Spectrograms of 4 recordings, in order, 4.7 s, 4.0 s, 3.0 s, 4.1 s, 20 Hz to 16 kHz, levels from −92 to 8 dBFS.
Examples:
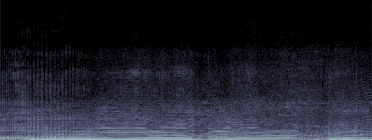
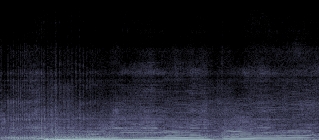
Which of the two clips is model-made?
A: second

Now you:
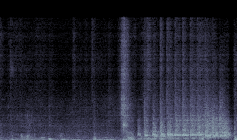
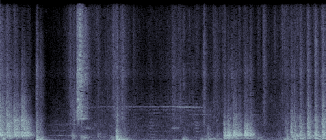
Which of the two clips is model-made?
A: first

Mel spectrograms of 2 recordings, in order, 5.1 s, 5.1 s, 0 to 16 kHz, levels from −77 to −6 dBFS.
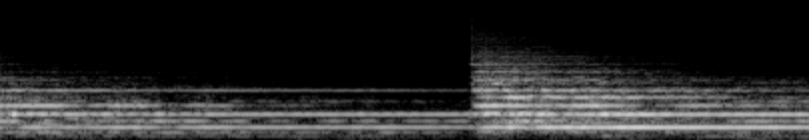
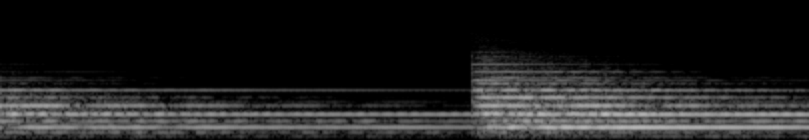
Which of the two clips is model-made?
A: first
